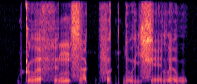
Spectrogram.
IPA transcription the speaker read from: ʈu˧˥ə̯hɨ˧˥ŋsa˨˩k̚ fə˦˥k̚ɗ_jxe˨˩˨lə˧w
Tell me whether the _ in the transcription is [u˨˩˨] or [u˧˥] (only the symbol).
u˨˩˨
